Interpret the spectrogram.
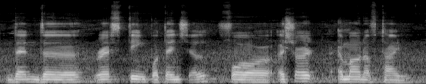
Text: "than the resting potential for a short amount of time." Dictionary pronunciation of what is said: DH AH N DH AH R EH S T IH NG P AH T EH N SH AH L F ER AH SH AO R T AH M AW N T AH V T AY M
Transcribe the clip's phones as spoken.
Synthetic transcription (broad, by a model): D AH N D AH R EH S T IH NG P AH T EH N SH AH L F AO AH SH AO R T AH M AW N T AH F T AY M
